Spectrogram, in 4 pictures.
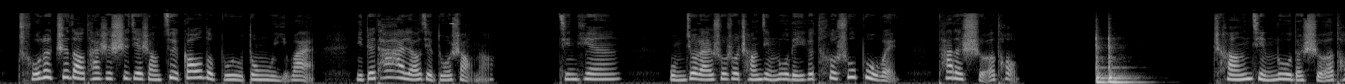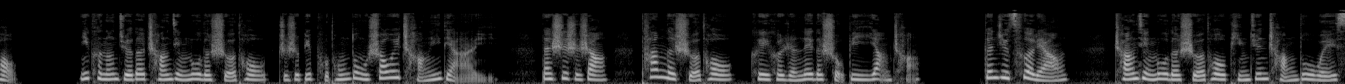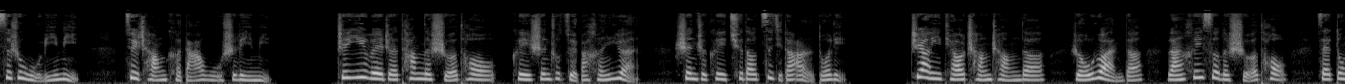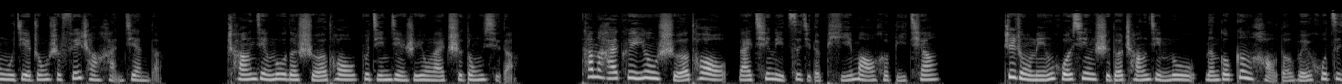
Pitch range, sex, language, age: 205-250 Hz, female, Chinese, 20-39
